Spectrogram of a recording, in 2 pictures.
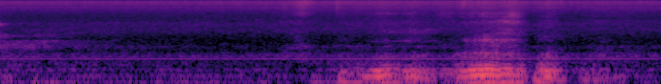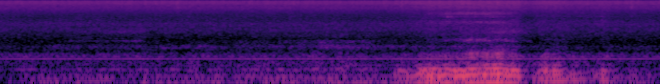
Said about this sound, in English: That's the dog snoring in the background.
